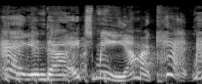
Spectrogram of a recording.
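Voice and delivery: high, loud hammy comic impression; Fred Travellini. Co-host summons an old comedian to play a cat, hammy high impression. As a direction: put on a squeaky funnyman bit. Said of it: "get, uh, America's Funny Man, Fred Travellini in here".

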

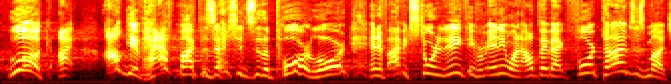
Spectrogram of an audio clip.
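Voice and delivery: high, loud, eager rush; overjoyed Zacchaeus. Acted. Zacchaeus blurts his promises to the Lord, overjoyed. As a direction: blurt it out like a giddy convert. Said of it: "Zacchaeus stood there and said".

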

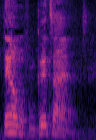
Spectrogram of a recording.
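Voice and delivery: loud, slow, drawn-out praise; slow swooning holler. Real, not acted. Friend naming a favourite actress, loud slow swooning praise. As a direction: savour every word, loud.

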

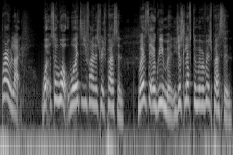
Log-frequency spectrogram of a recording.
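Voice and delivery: an annoyed mock lecture; exasperated. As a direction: scold him in disbelief. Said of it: "you just think to yourself".

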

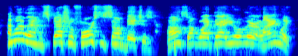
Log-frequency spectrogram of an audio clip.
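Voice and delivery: high, loud, laughing mock roofer; loud roofer impression. Imitating a roofer quizzing a huge stranger, high and loud. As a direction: pester him like a loud construction guy. Acting out roofer questioning Adam.

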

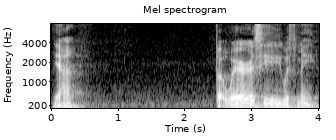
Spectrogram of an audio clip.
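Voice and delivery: subdued, hesitant aside after a pause; doubtful inner thought. Acted. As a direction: let the doubt out softly. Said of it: "And you're just thinking".

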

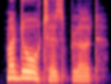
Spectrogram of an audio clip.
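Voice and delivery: plain reading voice

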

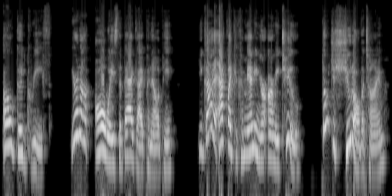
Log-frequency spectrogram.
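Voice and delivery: put-on fed-up, bossy child correcting his sister; exasperated. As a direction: set a hopeless playmate straight. Brother scolds sister again.

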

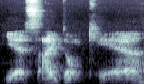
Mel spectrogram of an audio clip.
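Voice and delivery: low, slow, hushed Fudd reply; Elmer Fudd. Retold or imitated. Fudd answering about the Attorney General, hushed low. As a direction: murmur it like a fixated hunter. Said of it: "from Elmer Fudd".

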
